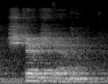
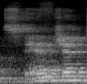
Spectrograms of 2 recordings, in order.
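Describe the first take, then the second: First: The word is said with German sounds. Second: The word is said with English spelling sounds. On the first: The speaker calls it right. "it's pronounced Ständchen" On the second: The speaker calls it wrong. "I read it how it was spelled"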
